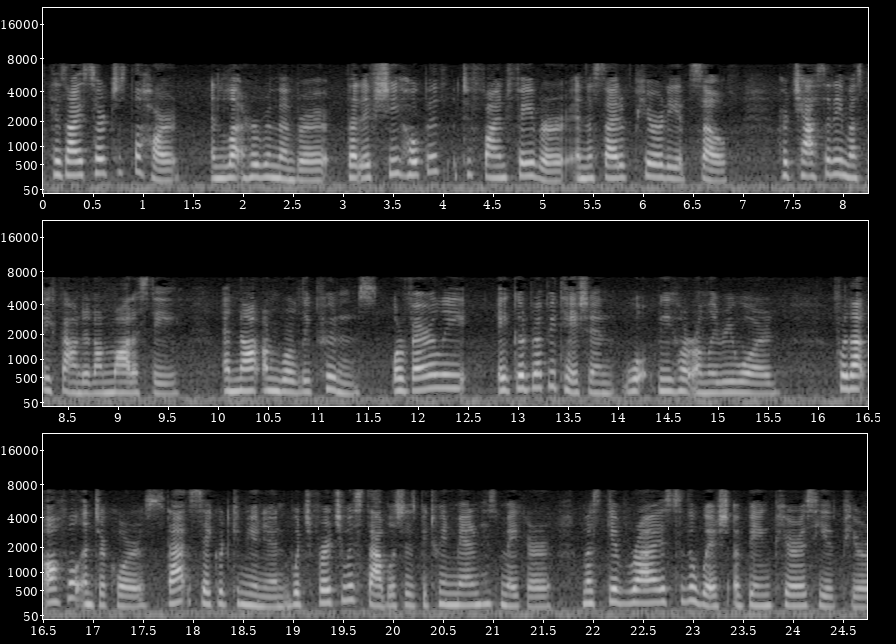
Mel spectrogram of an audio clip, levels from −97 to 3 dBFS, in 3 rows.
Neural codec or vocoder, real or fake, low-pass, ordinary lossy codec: none; real; 7.2 kHz; MP3, 48 kbps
